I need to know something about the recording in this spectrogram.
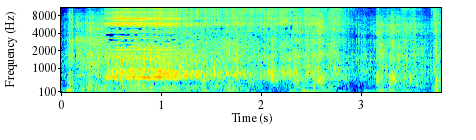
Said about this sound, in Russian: Вот давай представим себе, сейчас я насыплю немного гречки в кастрюлю, вот так, послушай.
